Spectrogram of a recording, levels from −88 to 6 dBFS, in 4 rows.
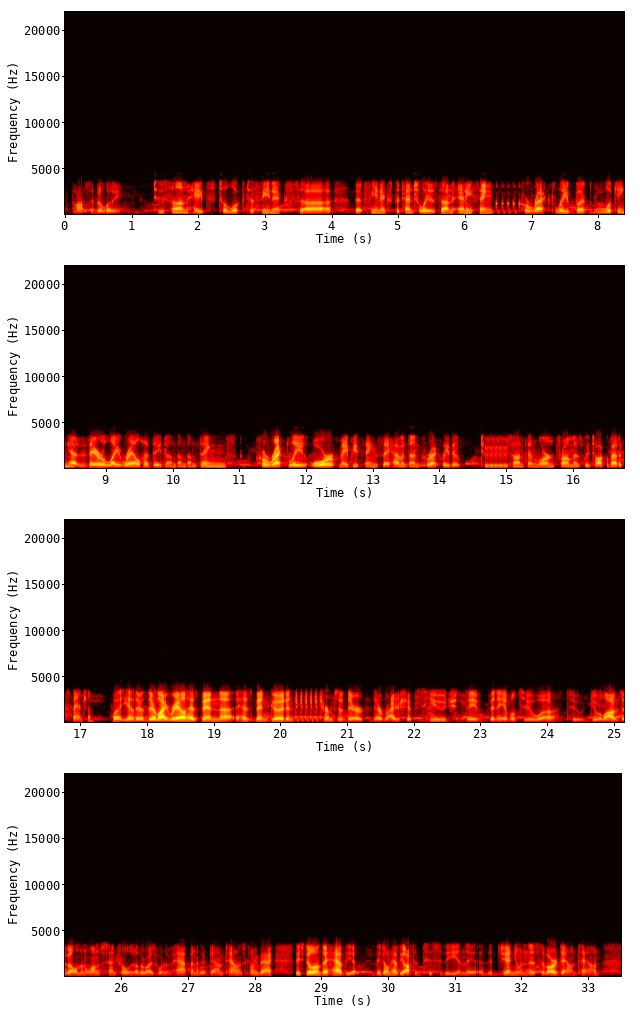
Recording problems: phone-call audio; nothing above 3.5 kHz
background chatter; faint; throughout; 2 voices, 25 dB below the speech
uneven, jittery; strongly; from 1.5 to 30 s
audio stuttering; 4 times, first at 6.5 s

